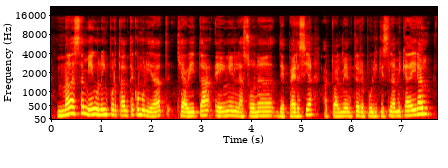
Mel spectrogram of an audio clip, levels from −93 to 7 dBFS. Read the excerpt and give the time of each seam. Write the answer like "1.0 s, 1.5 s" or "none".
5.4 s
